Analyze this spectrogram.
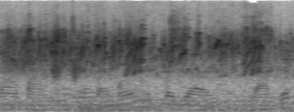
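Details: Flock calls of swiftlets and swallows, a mix of white-bellied, striped and grey-brown types, played to gather the flock into a thicket to roost; dense high chattering and twittering throughout, with faint voices murmuring underneath.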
